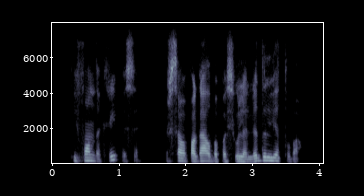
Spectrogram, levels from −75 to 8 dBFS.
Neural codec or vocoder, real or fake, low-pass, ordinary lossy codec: none; real; 7.2 kHz; Opus, 32 kbps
